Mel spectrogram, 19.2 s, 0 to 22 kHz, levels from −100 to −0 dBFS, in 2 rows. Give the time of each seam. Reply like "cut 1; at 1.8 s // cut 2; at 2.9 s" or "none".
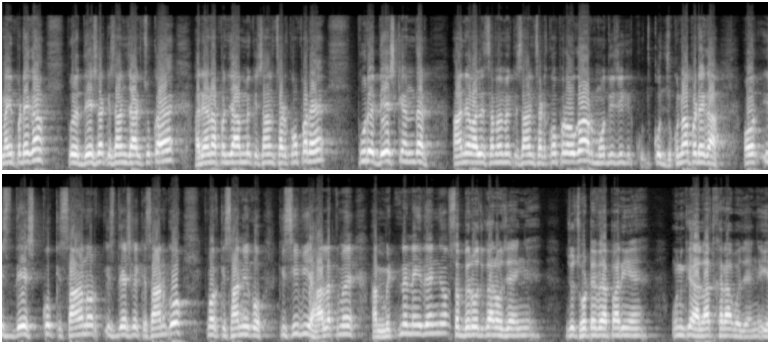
cut 1; at 15.1 s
